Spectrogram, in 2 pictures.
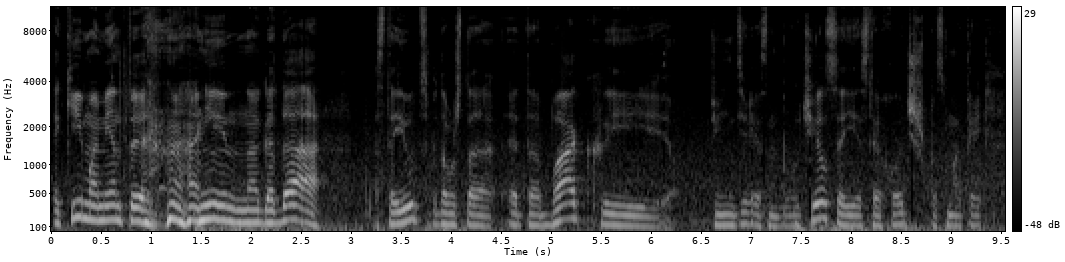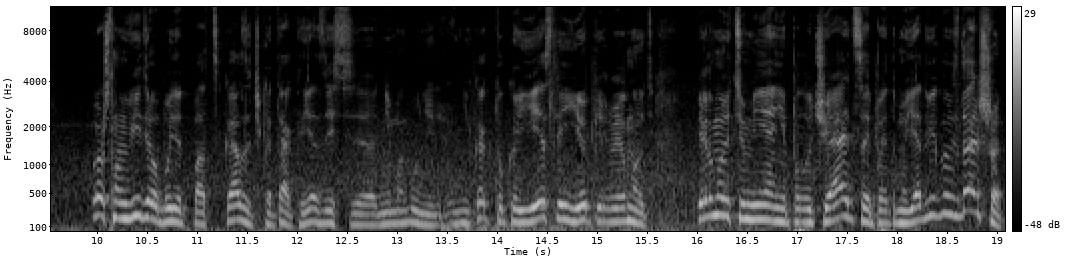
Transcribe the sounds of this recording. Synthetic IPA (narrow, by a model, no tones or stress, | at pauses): t̪ɐkʲijəmɐmʲe̞nt̪ɨɐnʲinəɡɐd̪a | ɐst̪ɐjut̪sə̥pət̪ɐmuʂt̪oɛt̪əbaki | ot͡ɕɪnʲɪnʲtʲɪɾʲe̞snəpəlˠʊt͡ɕilˠsʲəjesʲlʲɪxot͡ɕɪ̥ʂpəsmɐt̪ɾʲetʲ | fpɾo̞ʂlˠəmvʲidʲɪəbudʲɪt̪̚pɐt̪skazət͡ɕkət̪akjazʲdʲesʲənʲɪmɐɡunʲɪnʲɪkak̚t̪olʲkəjesʲlʲɪjɪjopʲɪɾʲɪvʲɪrnutʲ | vʲɪrnutʲʊmʲɪnʲanʲɪpəlˠʊt͡ɕæjɪt̪səɪpɐɛt̪̬əmʊjad̪vʲiɡəjʊsʲd̪alʲʂɨ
